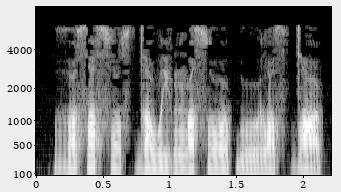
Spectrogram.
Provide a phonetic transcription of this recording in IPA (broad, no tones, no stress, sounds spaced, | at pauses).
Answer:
ðˤ ʊ s i sˤ u sˤ d i w i ŋʷ ə sˤ w u ɠ u l ɔ sˤ dˤ u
